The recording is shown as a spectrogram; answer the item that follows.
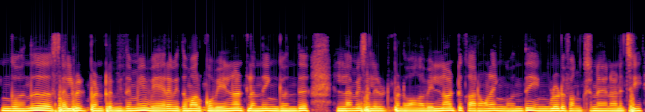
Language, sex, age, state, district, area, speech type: Tamil, female, 18-30, Tamil Nadu, Nagapattinam, urban, spontaneous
